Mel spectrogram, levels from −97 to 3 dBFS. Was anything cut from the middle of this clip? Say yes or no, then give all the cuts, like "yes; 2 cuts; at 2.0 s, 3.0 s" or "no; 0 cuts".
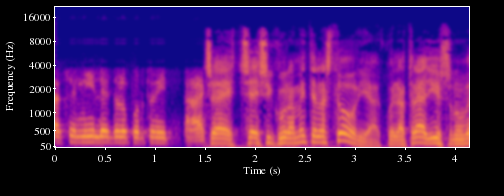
yes; 1 cut; at 1.5 s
